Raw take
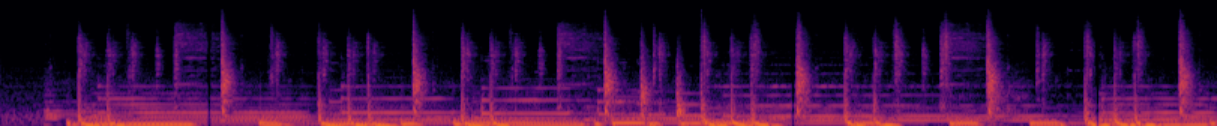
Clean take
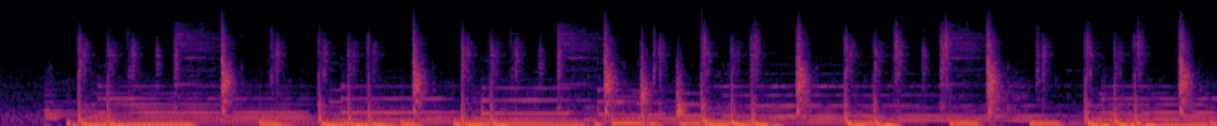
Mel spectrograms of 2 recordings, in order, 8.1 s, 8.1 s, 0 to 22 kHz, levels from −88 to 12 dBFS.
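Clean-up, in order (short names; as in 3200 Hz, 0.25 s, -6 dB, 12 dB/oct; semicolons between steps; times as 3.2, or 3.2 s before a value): de-plosive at 4.31/7.03; interpolate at 1.38/5.27/7.3, 16 ms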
